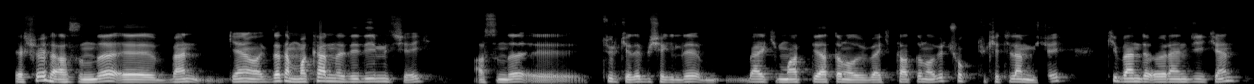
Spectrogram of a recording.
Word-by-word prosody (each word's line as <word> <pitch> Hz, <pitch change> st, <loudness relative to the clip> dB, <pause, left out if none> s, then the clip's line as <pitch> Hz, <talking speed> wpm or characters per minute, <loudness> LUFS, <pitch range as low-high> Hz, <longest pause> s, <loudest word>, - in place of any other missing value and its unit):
Ya, 120 Hz, -, +2 dB
şöyle 185 Hz, +12 st, +2 dB
aslında, 115 Hz, +6 st, +3 dB
eee, 115 Hz, -1 st, +6 dB
ben 120 Hz, -, -1 dB, 0.2 s
genel 135 Hz, +1 st, +2 dB
olarak 125 Hz, -1 st, 0 dB
zaten 155 Hz, 0 st, +4 dB
makarna 135 Hz, +1 st, +2 dB
dediğimiz 135 Hz, +1 st, -2 dB
şey 115 Hz, +5 st, -6 dB, 0.4 s
aslında, 120 Hz, +3 st, -1 dB
eee, -, -, -6 dB, 0.3 s
Türkiye'de 125 Hz, -2 st, -2 dB
bir 125 Hz, -, -8 dB
şekilde, 120 Hz, +1 st, -1 dB
ımm, 200 Hz, +2 st, -8 dB
belki 125 Hz, -, -4 dB
maddiyattan 120 Hz, +1 st, +2 dB
olabilir, 105 Hz, -1 st, 0 dB
belki 110 Hz, 0 st, -3 dB
tattan 120 Hz, +2 st, -1 dB
olabilir, 120 Hz, +8 st, -2 dB
çok 155 Hz, 0 st, -7 dB
tüketilen 125 Hz, -3 st, -2 dB
bir -, -, -8 dB
şey 160 Hz, +10 st, -8 dB, 0.4 s
ki 165 Hz, -4 st, -5 dB
ben 140 Hz, -1 st, +4 dB
de 130 Hz, -, +3 dB
öğrenciyken, 125 Hz, +5 st, -1 dB
125 Hz, 150 wpm, -20 LUFS, 115-140 Hz, 0.4 s, eee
